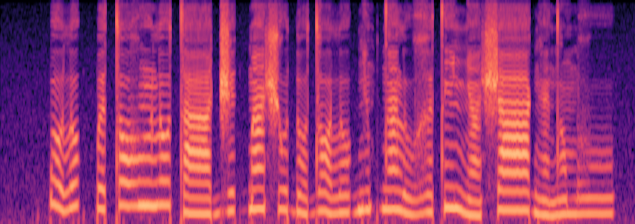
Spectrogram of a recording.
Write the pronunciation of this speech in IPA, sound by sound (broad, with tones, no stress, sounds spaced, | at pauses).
k͡p o˦˨ l o˦ k͡p ə˧ t ɔ˦ ɣ ũ˦ l o˦ t aː˨ d͡ʒ e˧ ɡ͡b ã˦ ʃ u˧ ɗ o˨ d ɔ˦˨ l o˧ ɡ ĩ˦ p d ã˦ l u˨ ɣ ə˧ t ĩ˦ ɲ ã˨ ʃ aː˦ ɡ ɛ̃˨ d ɔ̃˧ m ɣ u˧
